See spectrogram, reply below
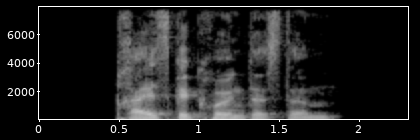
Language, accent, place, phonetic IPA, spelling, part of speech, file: German, Germany, Berlin, [ˈpʁaɪ̯sɡəˌkʁøːntəstəm], preisgekröntestem, adjective, De-preisgekröntestem.ogg
- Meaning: strong dative masculine/neuter singular superlative degree of preisgekrönt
